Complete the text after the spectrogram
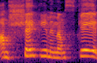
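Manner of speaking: ordinary delivery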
